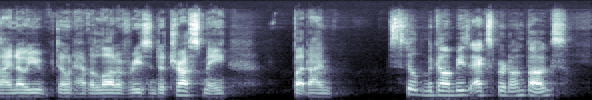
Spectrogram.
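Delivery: mumbling under the breath, half to herself. Narrating a story scene, voicing a bug expert character who is muttering. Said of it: "she kind of mutters".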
